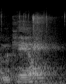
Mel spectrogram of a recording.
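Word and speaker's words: Michale: Correct, like McHale. Good, okay. See, I was listening. That's But I've always been called my whole life, so, but I always say phonetically it'd be like McHale.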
